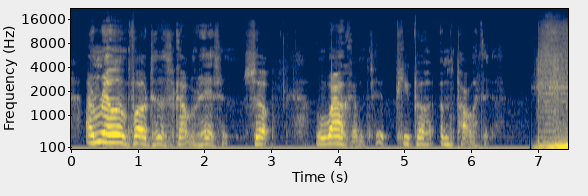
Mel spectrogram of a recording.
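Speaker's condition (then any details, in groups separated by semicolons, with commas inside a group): Cerebral palsy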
